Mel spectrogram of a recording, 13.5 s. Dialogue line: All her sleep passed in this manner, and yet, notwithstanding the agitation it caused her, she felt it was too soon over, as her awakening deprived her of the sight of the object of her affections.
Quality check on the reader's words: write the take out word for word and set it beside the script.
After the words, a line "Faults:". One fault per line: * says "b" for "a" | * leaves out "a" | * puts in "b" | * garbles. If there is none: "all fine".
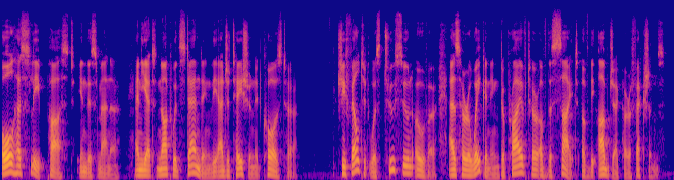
All her sleep passed in this manner, and yet, notwithstanding the agitation it caused her, she felt it was too soon over, as her awakening deprived her of the sight of the object her affections.
Faults:
* leaves out "of"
